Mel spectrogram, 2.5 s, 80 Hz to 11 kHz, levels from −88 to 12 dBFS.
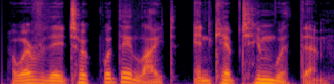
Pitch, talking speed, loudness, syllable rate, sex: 120 Hz, 265 wpm, -19 LUFS, 6.3 syllables/s, male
